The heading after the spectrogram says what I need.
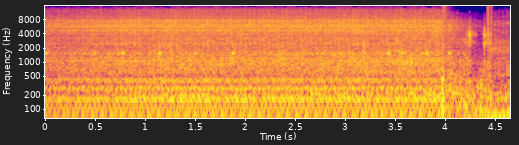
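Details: Abandoned 1990 Mercedes 230CE, revived after a suspected ignition timing issue: the petrol engine idles with a steady, even low rumble and no knocks or misses.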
